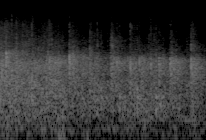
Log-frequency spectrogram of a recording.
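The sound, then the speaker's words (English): An audience applauds a young volunteer: a dense, crackling wash of many hands clapping at an even, moderate loudness for about three seconds, with no voices rising above it. “Everyone give Ruth a big round of applause.”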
